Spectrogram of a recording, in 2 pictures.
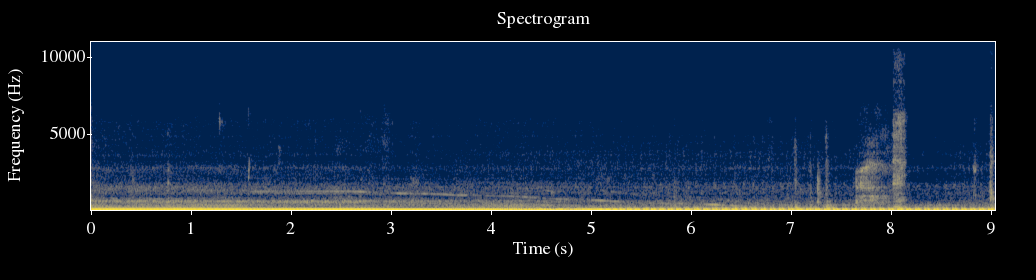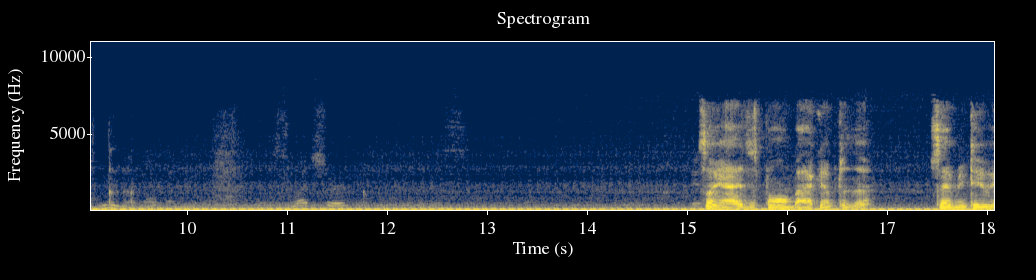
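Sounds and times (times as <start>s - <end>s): faint whine falling in pitch: 0.0s - 7.4s
pickup truck engine running: 0.0s - 18.0s.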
